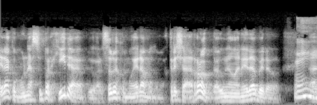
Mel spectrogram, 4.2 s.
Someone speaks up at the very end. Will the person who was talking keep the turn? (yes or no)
no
